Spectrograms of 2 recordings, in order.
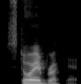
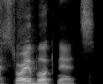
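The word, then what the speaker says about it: Storybook Knits: as a brand and it is story brookin that's all they they do story book not Brook yeah story book knits and it's all I've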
